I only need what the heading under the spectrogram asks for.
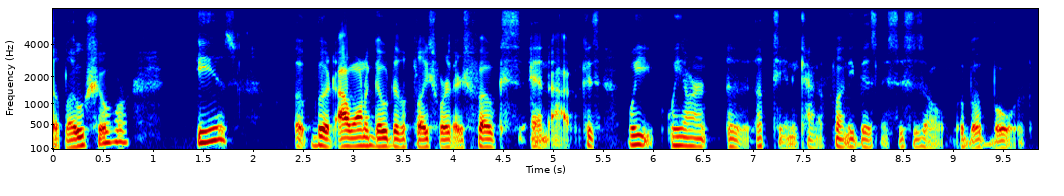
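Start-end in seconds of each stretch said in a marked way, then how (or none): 0.0-1.8 hushed whispering voice, higher pitch. Voicing a character leaning in to the captain: whispering. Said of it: "he leans in and whispers".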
